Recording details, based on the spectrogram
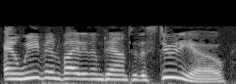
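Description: A woman's voice: a little high, very animated, moderate pace. A female radio co-host who makes dry, wry remarks. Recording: muffled broadcast recording.

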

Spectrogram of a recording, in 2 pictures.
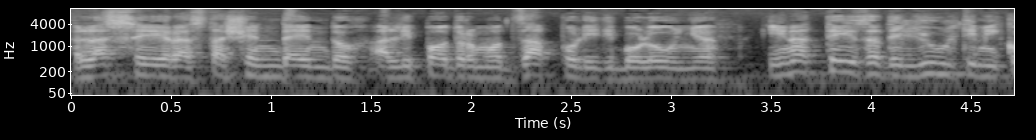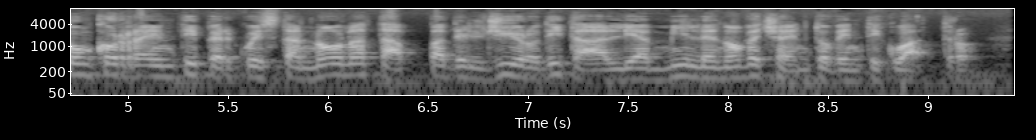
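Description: Excitable old-time radio sports announcer, florid, forceful, husky edge, declamatory. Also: male voice, mid-range voice, fairly quick, few pauses. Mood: solemn reporting. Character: excitable 1920s male radio cycling race commentator. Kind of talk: vintage sports radio commentary acting.

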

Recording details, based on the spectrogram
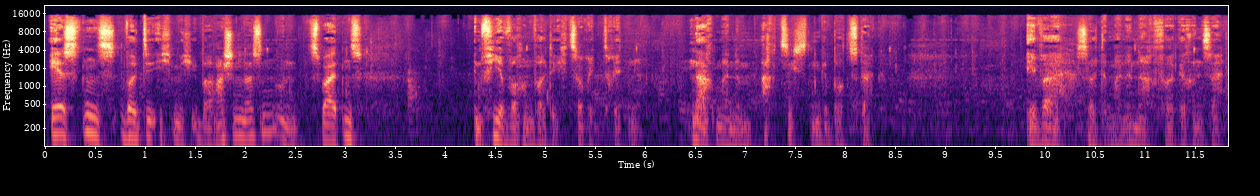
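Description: Earnest elderly psychoanalyst, noisy recording. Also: male voice, on the low side, unhurried, vocal fry. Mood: emphatic, grave. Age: older. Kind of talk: German radio crime drama acting.

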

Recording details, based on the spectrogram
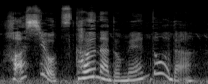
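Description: やや高い声の聡明な姫. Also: female voice, sits high, huge pitch swings, unhurried, a little hiss or hum, exaggerated voice. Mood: knowing, blunt. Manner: blunt, knowing, masculine phrasing. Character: shrewd, blunt princess in a lord's service. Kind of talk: Japanese period radio drama acting.

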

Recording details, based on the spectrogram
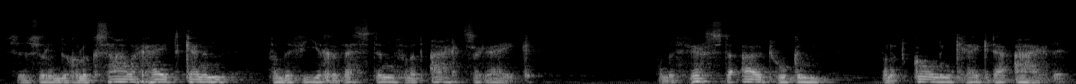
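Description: An actor playing a solemn, troubled king in a radio drama, speaking gravely in halting, declamatory phrases. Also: on the low side. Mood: exalted, proclaiming. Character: solemn, troubled ageing king haunted by dreams. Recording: echoey, dull old radio recording.

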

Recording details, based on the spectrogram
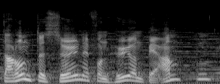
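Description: A declamatory newspaper reader in an old radio play. The voice is forceful, fairly high and clipped, with music underneath. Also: male voice, sing-song, normal speed. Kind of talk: 1960s radio drama narration, read-out news.

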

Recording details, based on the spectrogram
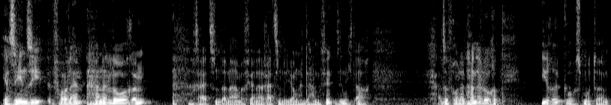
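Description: Deep-voiced, smarmy salesman. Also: expressive, brisk, mellow. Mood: slick, pushy. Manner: stilted, obsequious, flowery politeness with hesitations. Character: smarmy, pushy male land buyer feigning condolence. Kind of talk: German radio crime drama acting.

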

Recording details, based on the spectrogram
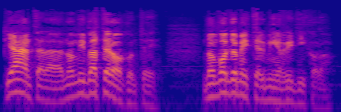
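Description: Man playing a scornful, forceful Norman officer. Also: medium pitch, wildly swooping pitch, a little fast, husky, voice pushed up, heavily acted. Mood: controlled, firm. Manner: disdainful, reasoning, exasperated. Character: level-headed, scornful Norman cavalry lieutenant, irritated but self-controlled.

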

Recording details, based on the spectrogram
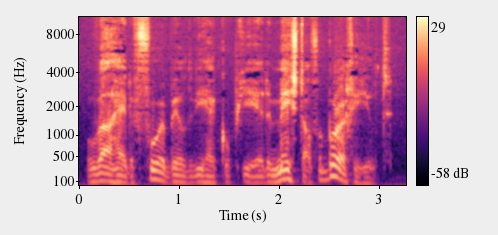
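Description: A man with a low, husky voice tells a literary story for a radio play. He is measured and formal with a wry edge, recorded close in a dry studio. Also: animated, dry recording. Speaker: narrator.

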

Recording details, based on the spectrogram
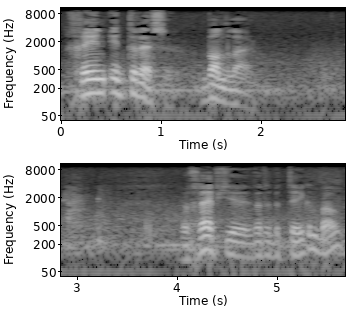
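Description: A determined, gruff captain in a period radio play. He speaks curtly and forcefully, his pitch moving in bold swings. There is some background noise behind him. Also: expressive, slow. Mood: grim resolve. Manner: curt, commanding, forceful. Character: gruff, proud, determined male sea captain. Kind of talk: Dutch period radio drama acting.

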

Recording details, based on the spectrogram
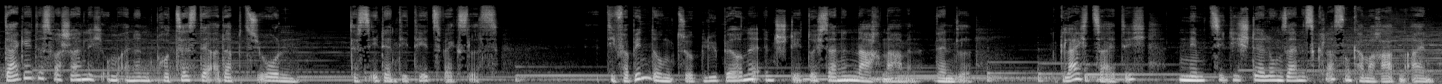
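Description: An actress playing a composed female care professional in a radio drama, explaining a patient's case in a measured, analytical way. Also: lowish voice, expressive, creaky, music in the background. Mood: calm, reflective.

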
